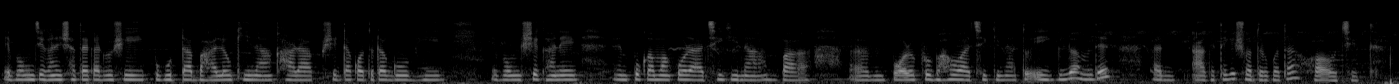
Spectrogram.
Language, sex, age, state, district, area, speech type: Bengali, female, 18-30, West Bengal, Jhargram, rural, spontaneous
